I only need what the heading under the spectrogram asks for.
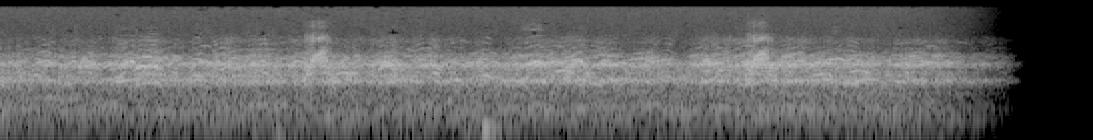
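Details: Many snow geese resting in the evening at Bosque del Apache National Wildlife Refuge, New Mexico, honk together in a thick, unbroken chorus of nasal calls that carries on steadily before fading out near the end.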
